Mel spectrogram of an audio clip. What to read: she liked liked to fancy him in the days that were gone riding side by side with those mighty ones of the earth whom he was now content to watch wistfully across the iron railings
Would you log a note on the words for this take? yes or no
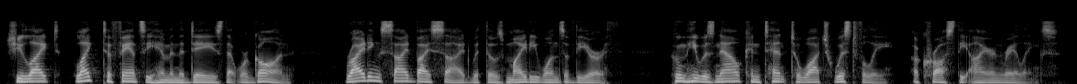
no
